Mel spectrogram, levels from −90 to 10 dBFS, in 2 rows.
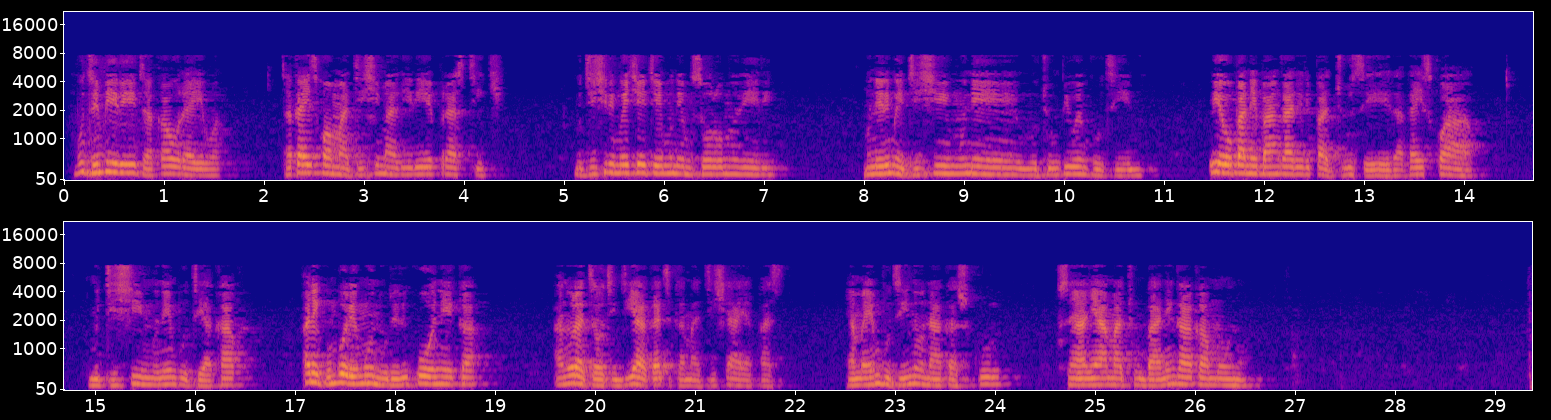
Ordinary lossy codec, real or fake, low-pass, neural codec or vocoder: AAC, 24 kbps; fake; 10.8 kHz; vocoder, 24 kHz, 100 mel bands, Vocos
